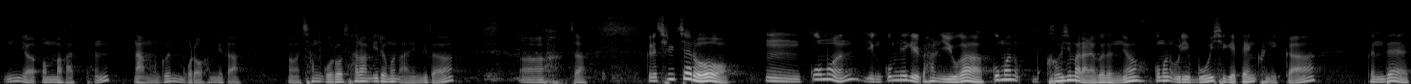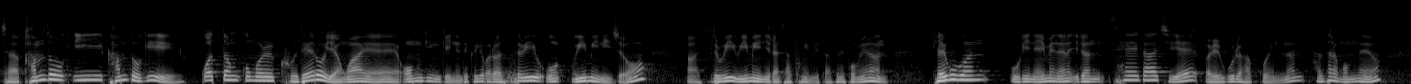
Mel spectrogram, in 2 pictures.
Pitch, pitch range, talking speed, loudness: 130 Hz, 110-170 Hz, 340 characters per minute, -30 LUFS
